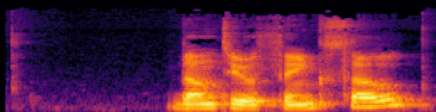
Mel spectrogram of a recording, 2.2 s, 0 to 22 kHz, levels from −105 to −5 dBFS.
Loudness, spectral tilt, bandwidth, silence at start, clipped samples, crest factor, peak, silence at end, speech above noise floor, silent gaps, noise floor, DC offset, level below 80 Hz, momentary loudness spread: -17 LUFS; -6.5 dB/octave; 12.5 kHz; 0.85 s; under 0.1%; 16 dB; -2 dBFS; 0.05 s; 53 dB; none; -69 dBFS; under 0.1%; -56 dBFS; 3 LU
